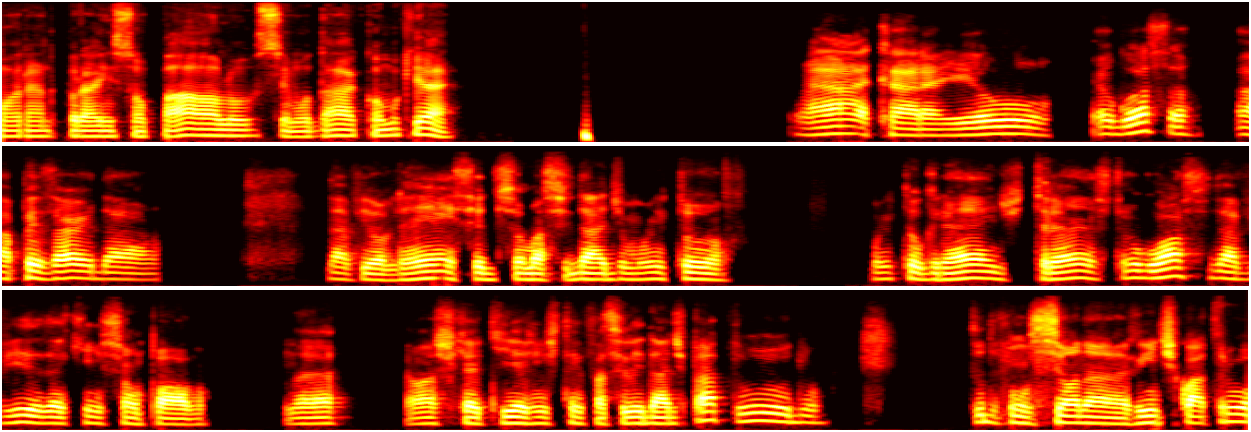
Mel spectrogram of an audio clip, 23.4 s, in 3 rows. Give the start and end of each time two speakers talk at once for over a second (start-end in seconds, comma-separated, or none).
none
